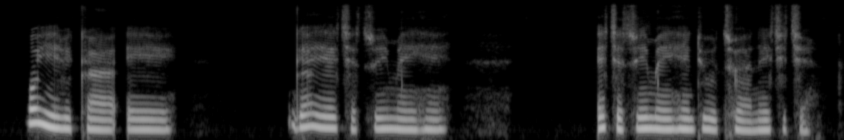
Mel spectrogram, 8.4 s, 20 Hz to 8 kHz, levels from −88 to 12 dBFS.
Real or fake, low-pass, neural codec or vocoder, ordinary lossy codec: real; 7.2 kHz; none; none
